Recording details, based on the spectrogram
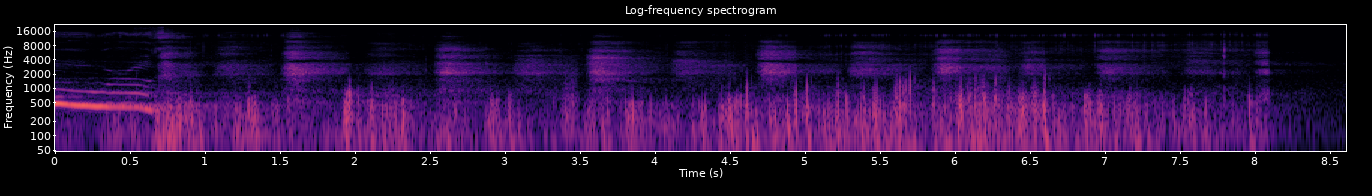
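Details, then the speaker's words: Climber at high camp on the South Col of Mount Everest, 26,000 ft, taking five to ten breaths per step: labored breathing at high altitude. "At this elevation, you're starting to take five to 10 breaths for every single step. So, it looks a lot like this."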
